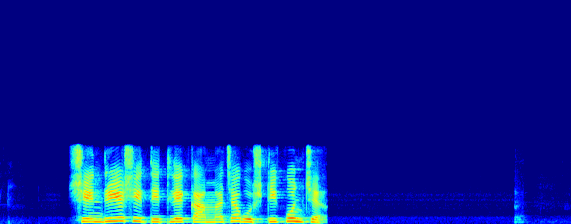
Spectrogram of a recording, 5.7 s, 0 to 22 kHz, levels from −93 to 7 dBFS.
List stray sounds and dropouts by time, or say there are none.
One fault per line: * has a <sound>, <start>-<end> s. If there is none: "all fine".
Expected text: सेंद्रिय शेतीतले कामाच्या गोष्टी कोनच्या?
all fine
